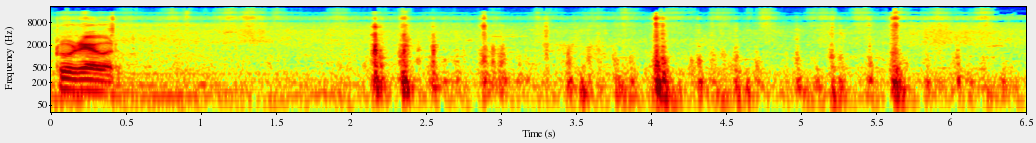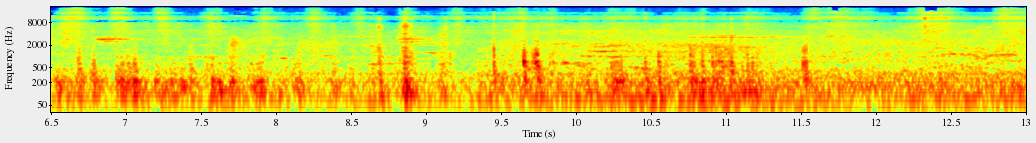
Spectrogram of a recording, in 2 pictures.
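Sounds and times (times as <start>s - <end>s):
screwdriver clicking on plastic: 2.1s - 11.7s.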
